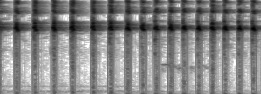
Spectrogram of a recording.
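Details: Lovebird's long chattering trill, used to provoke other lovebirds: a steady series of about fifteen sharp, high, clicking chirps repeated roughly every quarter second throughout, with no other sounds.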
